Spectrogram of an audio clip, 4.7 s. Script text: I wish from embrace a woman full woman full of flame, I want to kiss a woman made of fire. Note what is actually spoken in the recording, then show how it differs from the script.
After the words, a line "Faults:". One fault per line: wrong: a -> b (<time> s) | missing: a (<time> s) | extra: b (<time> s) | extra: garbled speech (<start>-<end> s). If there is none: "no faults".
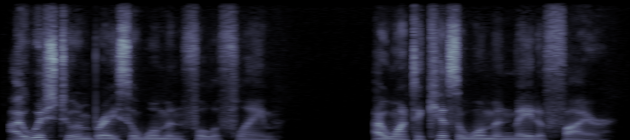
I wish to embrace a woman full of flame, I want to kiss a woman made of fire.
Faults:
wrong: from -> to (0.5 s)
missing: woman full (1.6 s)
